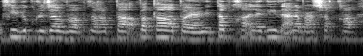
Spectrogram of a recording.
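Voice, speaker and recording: A woman with a Levantine accent talks at a moderate pace and medium pitch in a monotone, flat intonation. Noticeable background noise and audible room echo surround her voice. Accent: her own everyday Levantine dialect. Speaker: home cooking vlogger. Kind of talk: cooking tutorial, casual chat. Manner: conversational, hesitant with fillers.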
